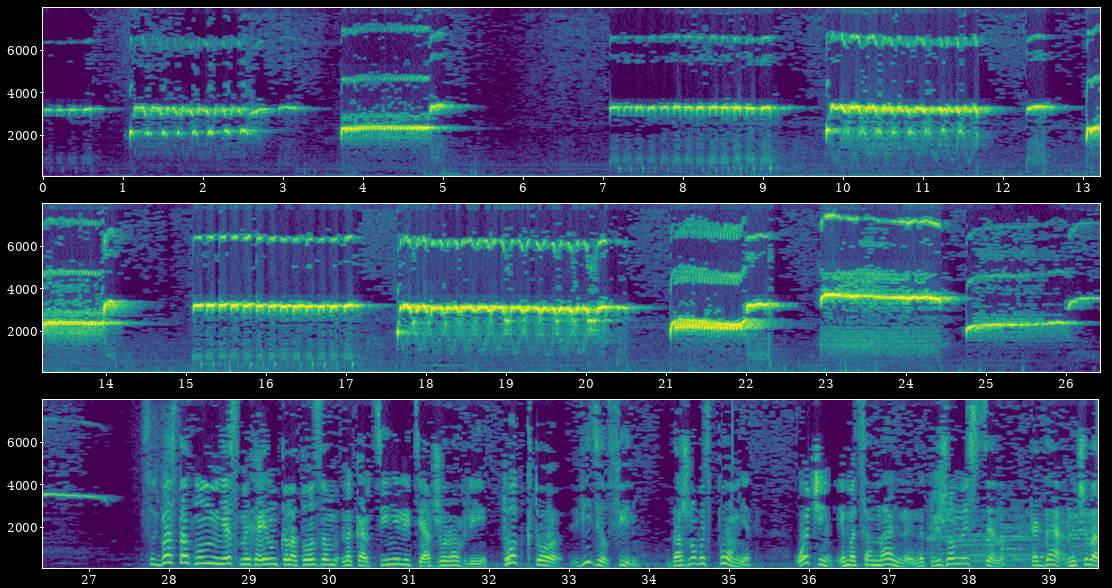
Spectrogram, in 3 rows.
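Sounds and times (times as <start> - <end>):
ship's boatswain's whistle signals played by an old boatswain: 0.0 - 5.3, 7.2 - 14.5, 15.1 - 27.3
low hum: 0.0 - 39.6
speech: 27.8 - 39.6.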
